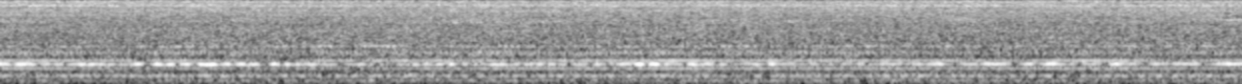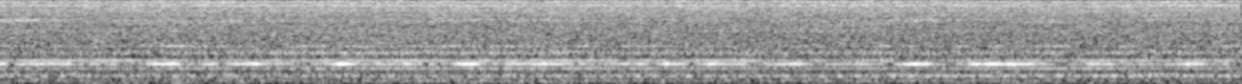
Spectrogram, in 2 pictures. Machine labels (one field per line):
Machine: fan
